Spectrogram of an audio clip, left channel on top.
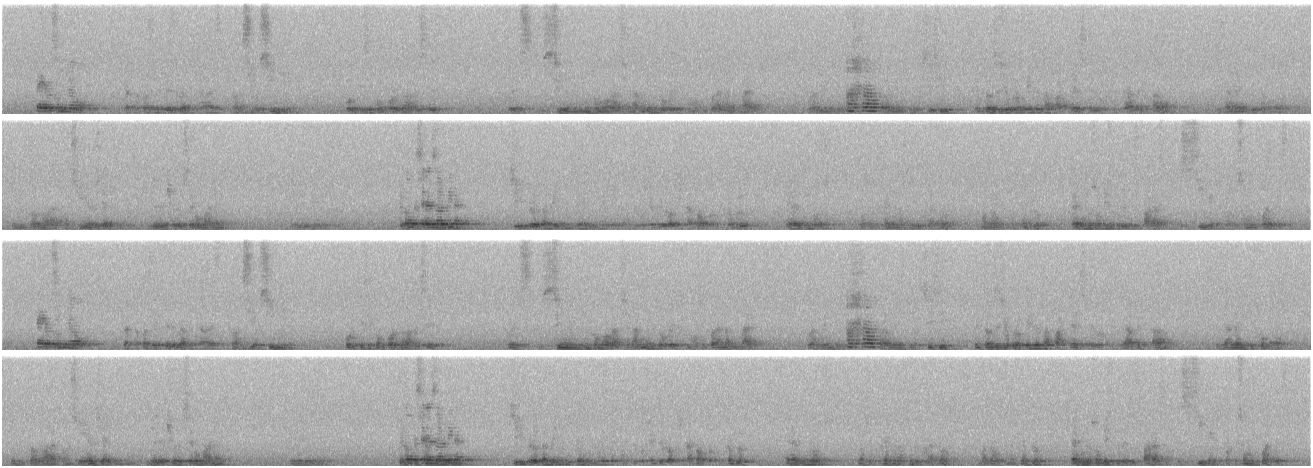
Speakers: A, on the right (about 45°); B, on the left (about 50°).
A: Yo
B: pero
A: creo
B: si no,
A: que lo que la capacidad que se ve afectada es su raciocinio, porque se comportan a veces, pues, sin como racionamiento, ¿ves? Como si fueran animales, puramente,
B: ajá,
A: solamente, sí, sí. Entonces yo creo que esa es la parte del cerebro que se ve afectada, especialmente como en torno a la conciencia y el, y el hecho de ser humano. Eh, pero
B: como
A: pues
B: que se
A: también,
B: les olvida.
A: sí, pero también eh, muy interesante su cuestión biológica, ¿no? Porque, por ejemplo, Hay algunos, no sé, por ejemplo en las películas, ¿no? Tomándolo como ejemplo, hay algunos zombies que les disparas y pues siguen porque son muy fuertes.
